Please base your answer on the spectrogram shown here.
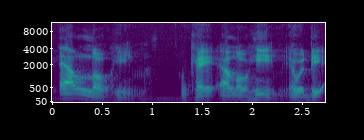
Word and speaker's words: Elohim: always the UH so we've learned to say Elohim ok Elohim it would be actually eloheem be barely there with the first part of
